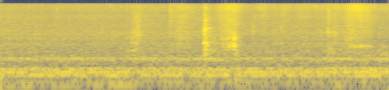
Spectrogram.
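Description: Prawn pancit canton stirred and fried in a pan, a steady low sizzle with soft scraping strokes and a couple of brief clinks of utensil on metal, fairly close and continuous.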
